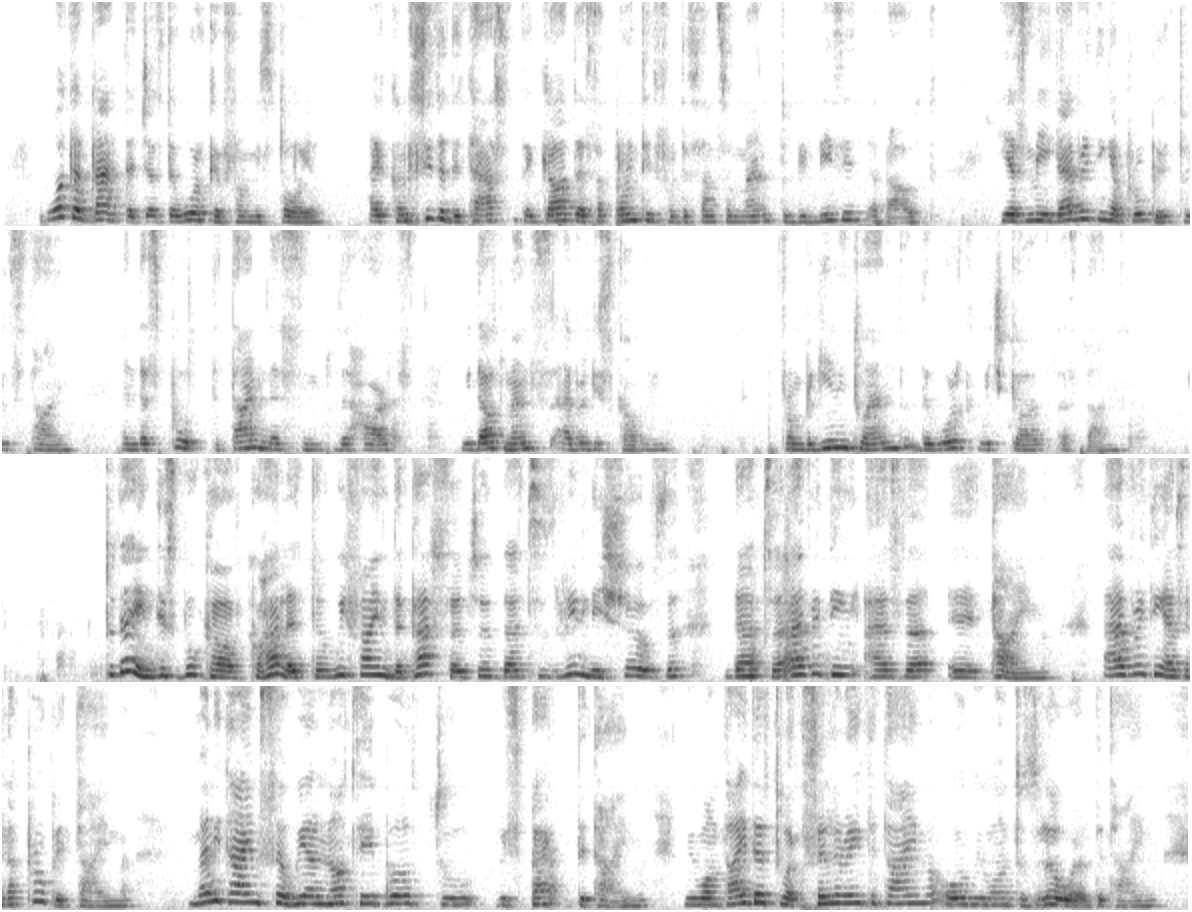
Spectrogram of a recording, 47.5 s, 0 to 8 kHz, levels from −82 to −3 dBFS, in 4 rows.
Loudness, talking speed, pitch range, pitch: -33 LUFS, 130 wpm, 195-245 Hz, 220 Hz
